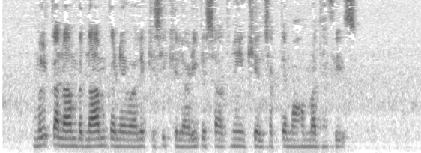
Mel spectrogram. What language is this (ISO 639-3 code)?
urd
